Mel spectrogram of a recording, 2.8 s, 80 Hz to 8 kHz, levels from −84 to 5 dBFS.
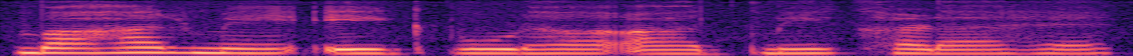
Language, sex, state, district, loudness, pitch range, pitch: Hindi, female, Rajasthan, Jaipur, -14 LUFS, 215-240 Hz, 225 Hz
